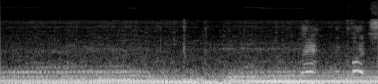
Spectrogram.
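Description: A Coyote-swapped 1997 Mustang Cobra drones loudly from inside the cabin, its engine note dipping briefly during a gear change and then climbing again under acceleration. A voice speaks faintly near the end.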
